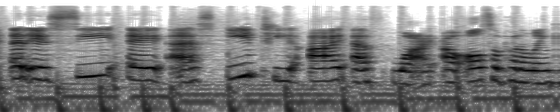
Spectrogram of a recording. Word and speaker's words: Casetify: copper background, and I got my case at Casify. I think that's what you call it. I don't even know how to pronounce it.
